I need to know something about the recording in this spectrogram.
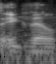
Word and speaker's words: Igwilv: I keep saying it as Igville because it looks kind of like that. Yeah, My bad. it's written Igwilv, but I don't like the way that sounds, so I put an extra syllable on it.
